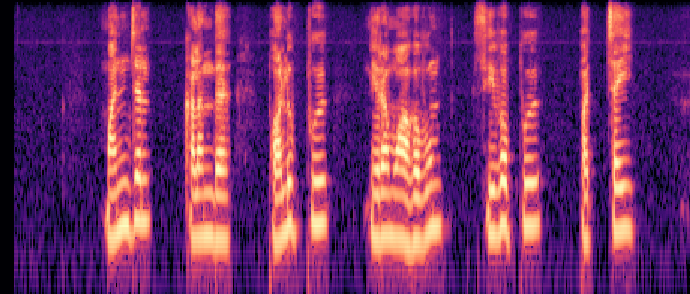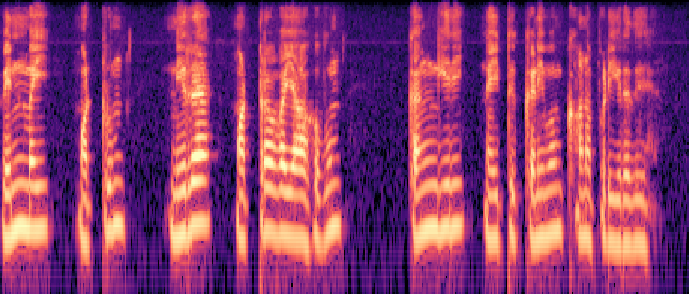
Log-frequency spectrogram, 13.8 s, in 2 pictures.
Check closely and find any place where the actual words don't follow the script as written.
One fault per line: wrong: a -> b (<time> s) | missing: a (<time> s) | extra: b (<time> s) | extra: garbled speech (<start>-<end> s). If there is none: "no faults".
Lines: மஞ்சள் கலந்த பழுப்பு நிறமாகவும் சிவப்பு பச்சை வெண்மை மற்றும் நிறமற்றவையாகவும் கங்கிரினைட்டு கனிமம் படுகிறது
extra: காண (12.6 s)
